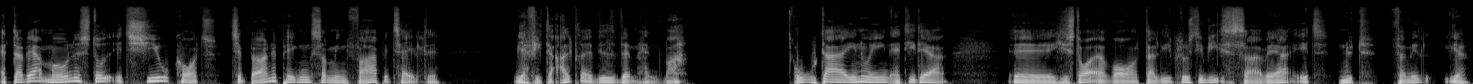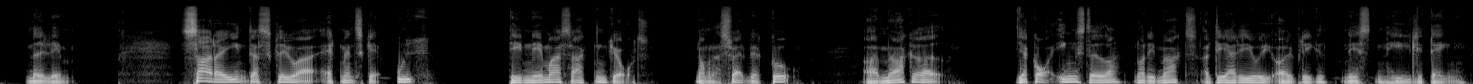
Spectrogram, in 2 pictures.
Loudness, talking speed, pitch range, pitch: -22 LUFS, 180 wpm, 85-110 Hz, 95 Hz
